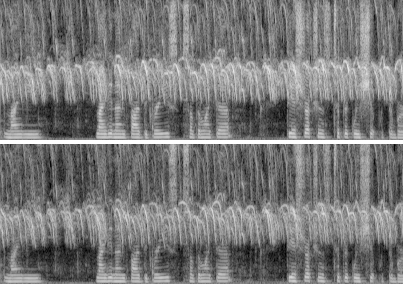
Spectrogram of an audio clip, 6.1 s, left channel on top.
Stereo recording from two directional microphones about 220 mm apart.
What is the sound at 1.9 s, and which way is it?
Speech, 5° right (ahead or behind).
